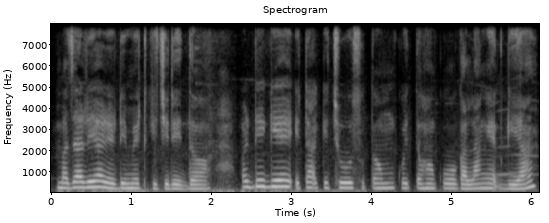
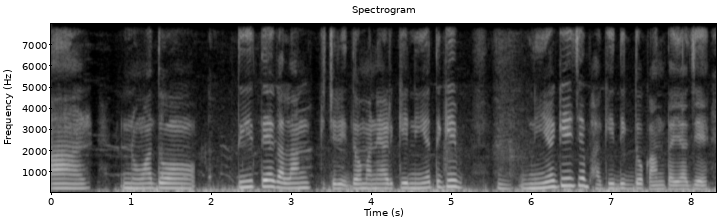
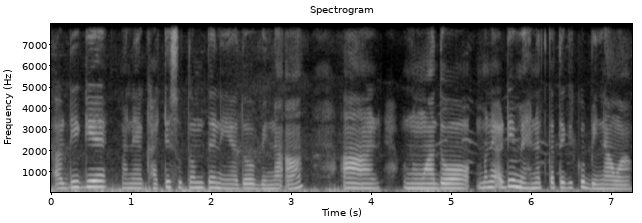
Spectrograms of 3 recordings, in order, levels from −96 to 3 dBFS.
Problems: constant background noise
